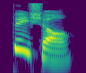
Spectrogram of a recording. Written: 对手

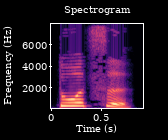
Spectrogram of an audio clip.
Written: 多次

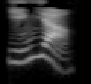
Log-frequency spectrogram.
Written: 营养

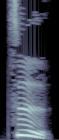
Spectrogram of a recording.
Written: 自

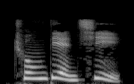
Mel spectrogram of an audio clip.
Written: 充电器

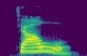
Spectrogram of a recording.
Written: 家务

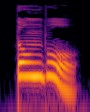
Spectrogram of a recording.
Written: 东部

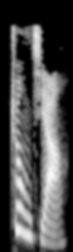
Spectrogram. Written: 中奖

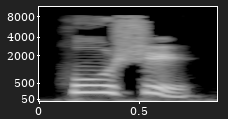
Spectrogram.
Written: 忽视

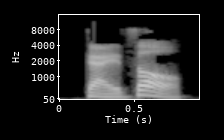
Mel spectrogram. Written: 改造

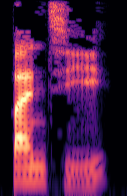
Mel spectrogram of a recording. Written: 班级

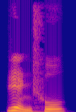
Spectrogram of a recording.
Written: 认出

